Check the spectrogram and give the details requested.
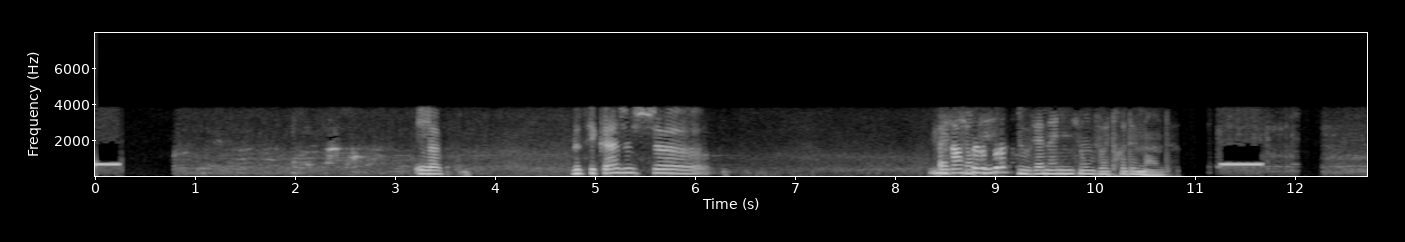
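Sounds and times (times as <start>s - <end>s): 
beep from an automated phone line: 0.0s - 0.3s, 11.2s - 11.7s
speech: 3.2s - 3.9s, 4.8s - 6.4s, 8.4s - 10.8s.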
